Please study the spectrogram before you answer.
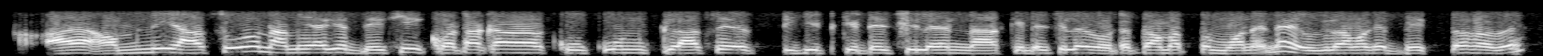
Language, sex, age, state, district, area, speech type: Bengali, male, 45-60, West Bengal, Nadia, rural, conversation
